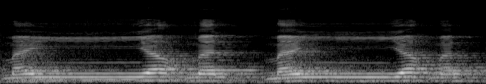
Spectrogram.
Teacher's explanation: Masukkan dulu huruf nunnya kepada iya. Jangan man ya, jangan begitu langsung masuk ke iya, tapi ya-nya itu nanti setelah masuk itu gunakan may ya'mal. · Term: idgham bigunnah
